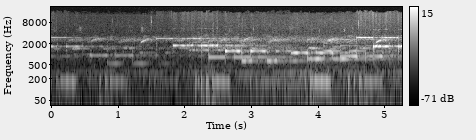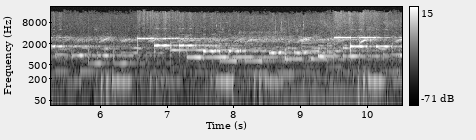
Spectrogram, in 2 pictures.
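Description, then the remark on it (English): A dense chorus of toads calling, with many overlapping chirps and trills at varied pitches over a low, pulsing hum. The noise stays steady and loud throughout, and nobody speaks. “I think it sounds like an ugly old toad.”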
